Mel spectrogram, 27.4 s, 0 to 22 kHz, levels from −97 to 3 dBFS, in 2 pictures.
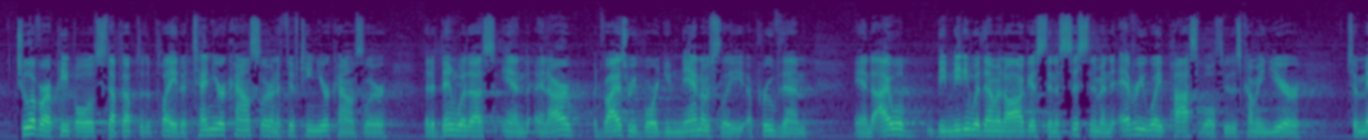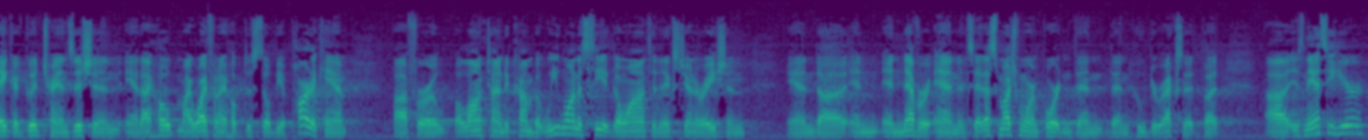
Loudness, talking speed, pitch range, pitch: -37 LUFS, 245 wpm, 120-145 Hz, 130 Hz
